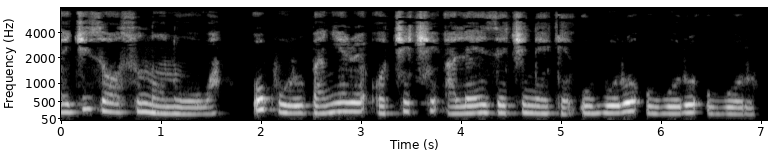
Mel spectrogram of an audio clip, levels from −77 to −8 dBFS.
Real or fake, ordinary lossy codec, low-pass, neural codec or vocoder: real; MP3, 32 kbps; 7.2 kHz; none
